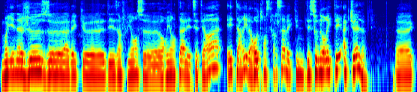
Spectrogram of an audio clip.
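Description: A man's voice: medium pitch, fairly even intonation, normal speed, warm tone. A man from Normandy hosting a podcast, interviewing an artist at a festival with a hesitant, chatty delivery full of fillers. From Normandy, France. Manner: hesitant, friendly, many fillers. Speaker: podcast host. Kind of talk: casual interview. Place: outdoor music festival.

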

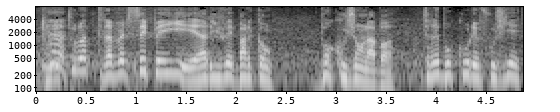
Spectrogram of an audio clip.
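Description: A man's voice: high voice, animated, moderate pace, crowd noise. A man voicing a cheerful, naive male refugee from a made-up Balkan country, with a put-on foreign accent and broken French grammar in a comic radio sketch. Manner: broken French, dropped verbs and articles.

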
